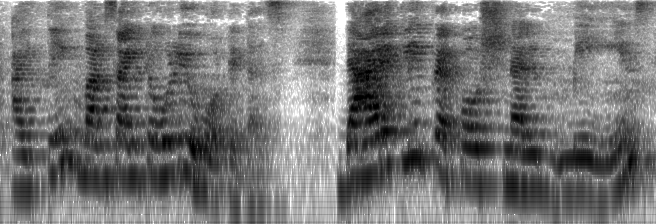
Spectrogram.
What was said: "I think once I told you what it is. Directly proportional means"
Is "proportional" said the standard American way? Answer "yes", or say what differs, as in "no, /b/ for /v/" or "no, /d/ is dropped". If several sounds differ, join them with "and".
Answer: yes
